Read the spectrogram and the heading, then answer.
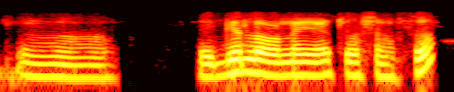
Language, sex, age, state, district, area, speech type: Telugu, male, 18-30, Andhra Pradesh, Srikakulam, rural, conversation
